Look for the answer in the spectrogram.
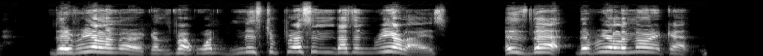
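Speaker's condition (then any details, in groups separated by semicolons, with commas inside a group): Cerebral palsy; present from birth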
